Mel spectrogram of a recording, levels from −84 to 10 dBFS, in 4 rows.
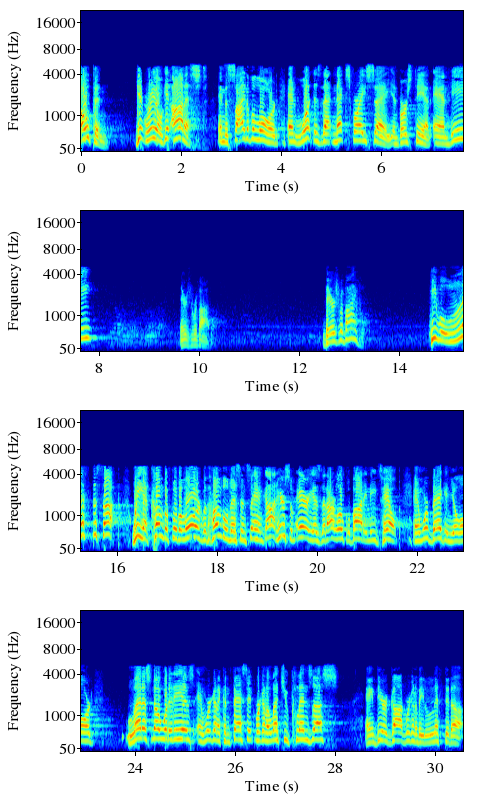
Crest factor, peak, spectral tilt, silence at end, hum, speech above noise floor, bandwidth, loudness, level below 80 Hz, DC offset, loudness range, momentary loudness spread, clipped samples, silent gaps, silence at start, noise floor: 18 dB; 0 dBFS; -7.5 dB/octave; 0 s; none; 46 dB; 5.4 kHz; -18 LUFS; -66 dBFS; under 0.1%; 14 LU; 10 LU; under 0.1%; none; 0 s; -63 dBFS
